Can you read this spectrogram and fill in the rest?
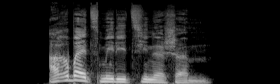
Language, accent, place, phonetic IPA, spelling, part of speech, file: German, Germany, Berlin, [ˈaʁbaɪ̯t͡smediˌt͡siːnɪʃm̩], arbeitsmedizinischem, adjective, De-arbeitsmedizinischem.ogg
- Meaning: strong dative masculine/neuter singular of arbeitsmedizinisch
